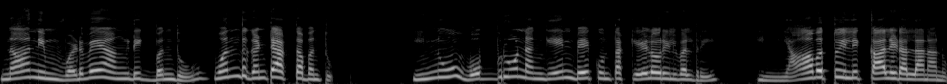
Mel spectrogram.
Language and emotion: Kannada, angry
